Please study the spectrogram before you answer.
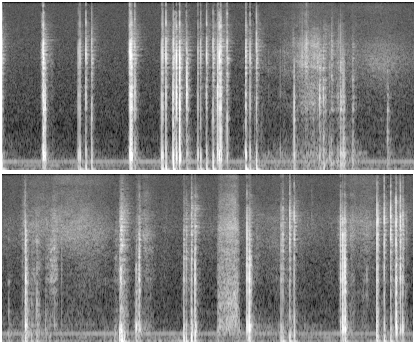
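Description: Fingertips squeeze and peel the vinyl of a large red and white hollow inflated beach ball cradled against the microphone, producing quick, sticky crackling snaps and soft tearing peels with bright highs. The bursts come in irregular clusters, each cut off almost instantly, over a quiet, steady low hum.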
